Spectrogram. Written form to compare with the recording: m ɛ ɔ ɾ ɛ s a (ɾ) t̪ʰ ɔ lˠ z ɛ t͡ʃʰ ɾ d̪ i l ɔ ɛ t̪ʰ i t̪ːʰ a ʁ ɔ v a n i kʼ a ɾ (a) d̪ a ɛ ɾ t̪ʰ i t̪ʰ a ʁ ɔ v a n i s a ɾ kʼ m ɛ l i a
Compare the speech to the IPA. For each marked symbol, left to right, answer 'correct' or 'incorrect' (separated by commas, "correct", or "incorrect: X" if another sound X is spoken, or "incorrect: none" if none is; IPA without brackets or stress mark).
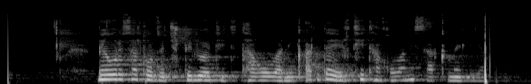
correct, incorrect: i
